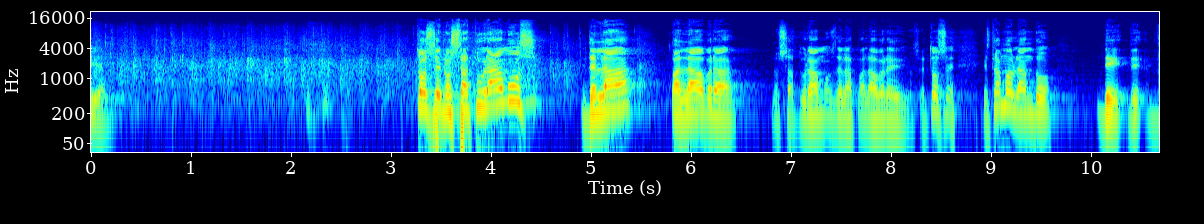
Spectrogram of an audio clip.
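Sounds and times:
speech: 0:00.0 - 0:00.3, 0:03.2 - 0:10.6
audience applauding loudly: 0:00.0 - 0:05.6.

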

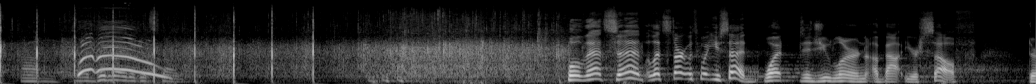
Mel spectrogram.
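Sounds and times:
audience applause: 0:00.0 - 0:06.3
speech: 0:00.2 - 0:01.0, 0:05.7 - 0:10.3.

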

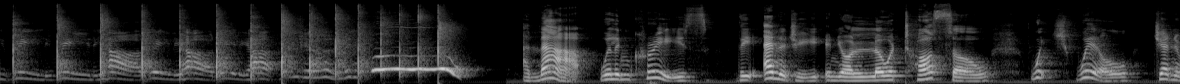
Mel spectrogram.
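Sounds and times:
acupuncture clap with palms pressed together: 0:00.1 - 0:04.7
speech: 0:05.3 - 0:11.7.

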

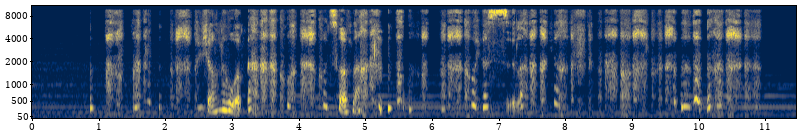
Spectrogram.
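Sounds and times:
heavy panting: 0:01.0 - 0:11.0
speech: 0:02.5 - 0:03.7, 0:04.4 - 0:05.4.

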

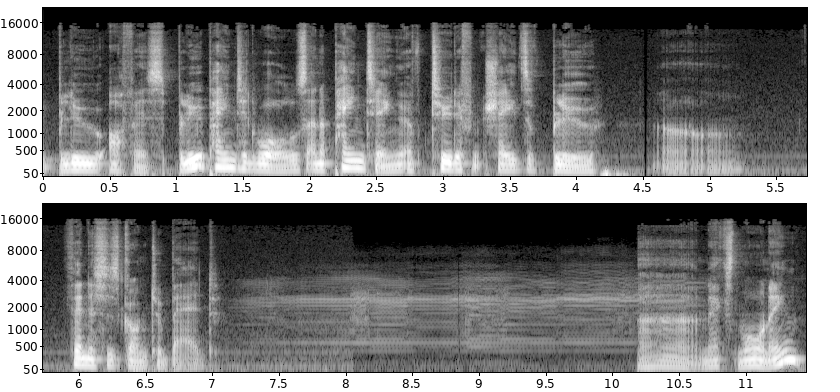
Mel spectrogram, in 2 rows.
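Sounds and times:
speech: 0:00.0 - 0:05.3, 0:05.9 - 0:07.1, 0:10.2 - 0:11.4
electric razor buzzing during a morning shave: 0:07.2 - 0:10.3.

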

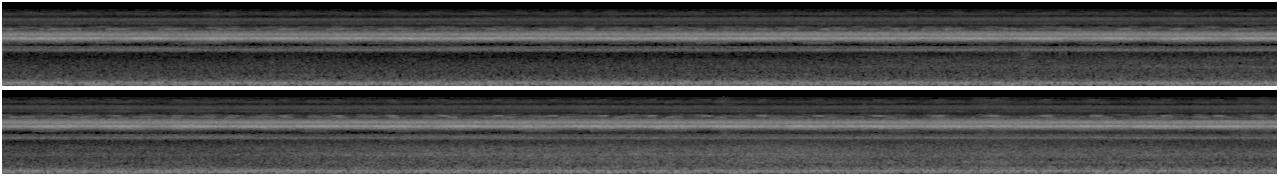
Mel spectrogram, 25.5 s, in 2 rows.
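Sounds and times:
crickets chirping: 0:00.0 - 0:25.4.

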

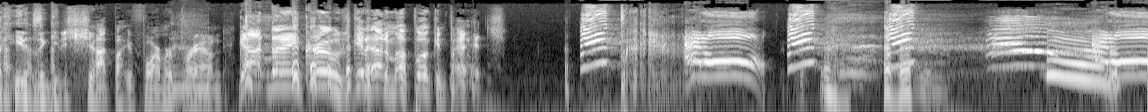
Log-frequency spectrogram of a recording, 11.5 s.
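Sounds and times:
laughter: 0:00.0 - 0:00.8, 0:01.7 - 0:04.8, 0:08.0 - 0:11.4
speech: 0:00.0 - 0:09.5
peacock calling: 0:05.8 - 0:07.0, 0:08.9 - 0:11.4.

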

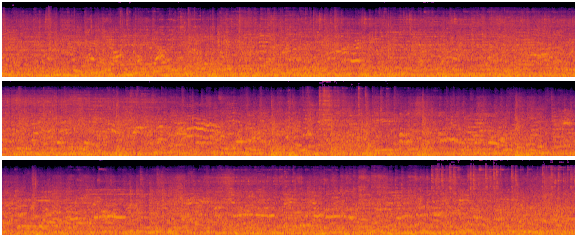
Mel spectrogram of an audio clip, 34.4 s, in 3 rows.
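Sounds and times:
lively crowd chatter in an English seaside town amusement arcade: 0:00.0 - 0:34.3
whirring arcade machines: 0:00.0 - 0:34.3
bright clinks and chimes: 0:17.8 - 0:18.8, 0:31.4 - 0:34.3.

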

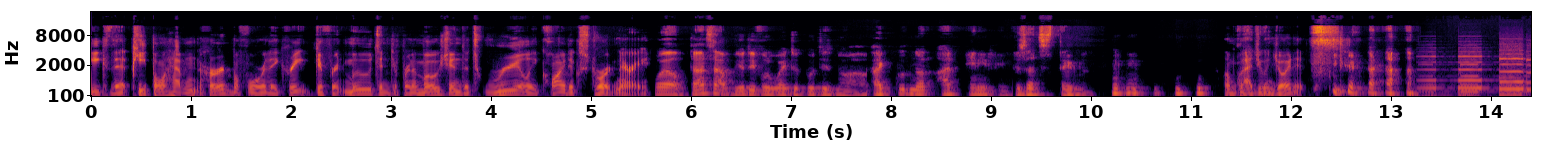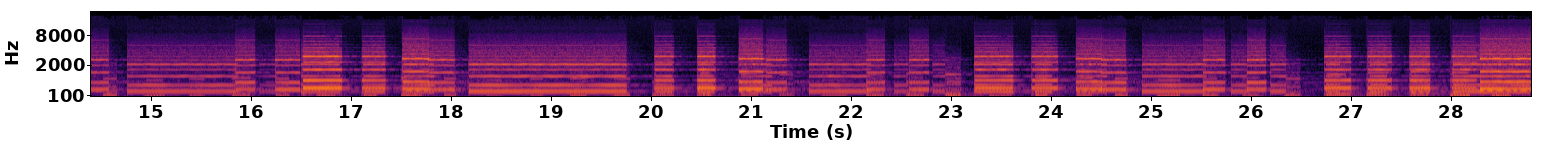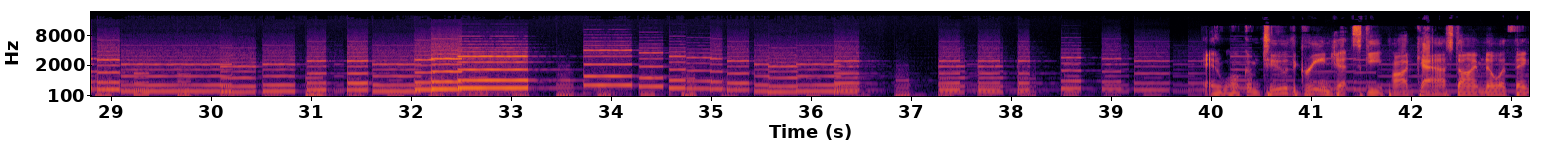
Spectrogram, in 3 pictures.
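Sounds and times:
speech: 0:00.0 - 0:13.8, 0:40.9 - 0:43.1
laughter: 0:10.2 - 0:10.6, 0:12.2 - 0:13.4
organ music: 0:13.3 - 0:43.1.

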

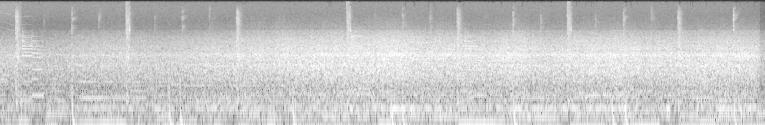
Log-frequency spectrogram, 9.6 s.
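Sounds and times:
strong wind roaring: 0:00.0 - 0:09.5.

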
